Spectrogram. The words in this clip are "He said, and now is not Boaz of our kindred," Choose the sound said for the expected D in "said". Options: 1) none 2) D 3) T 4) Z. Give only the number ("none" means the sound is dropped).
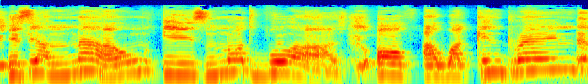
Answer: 1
